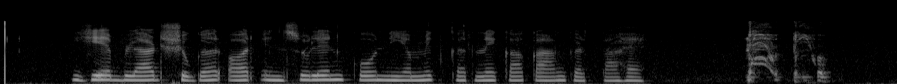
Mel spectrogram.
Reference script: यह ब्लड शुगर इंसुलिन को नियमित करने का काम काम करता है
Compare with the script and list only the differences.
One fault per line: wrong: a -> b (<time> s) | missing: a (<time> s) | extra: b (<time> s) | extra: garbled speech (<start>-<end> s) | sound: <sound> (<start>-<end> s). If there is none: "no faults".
extra: और (2.3 s)
missing: काम (5.7 s)
sound: cough (7.4-8.3 s)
